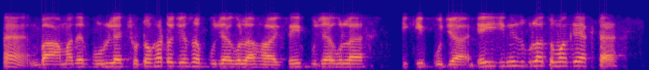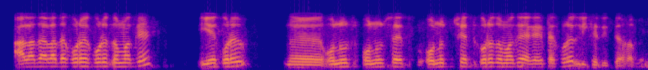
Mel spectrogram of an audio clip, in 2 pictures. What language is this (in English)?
Bangla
